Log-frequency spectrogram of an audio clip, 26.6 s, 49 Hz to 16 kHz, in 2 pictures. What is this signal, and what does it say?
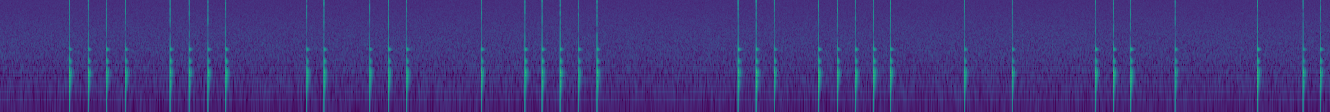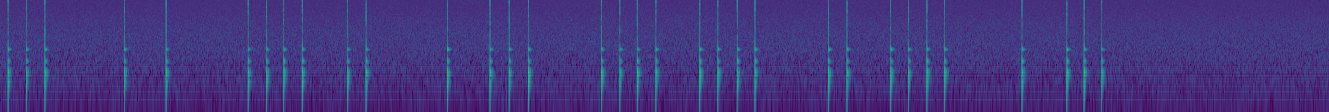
Tap code, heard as knocks on wood, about 6 knocks a second. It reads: THE PALEARCTIC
